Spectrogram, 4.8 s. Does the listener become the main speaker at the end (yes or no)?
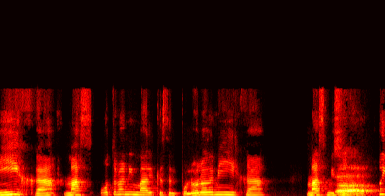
no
